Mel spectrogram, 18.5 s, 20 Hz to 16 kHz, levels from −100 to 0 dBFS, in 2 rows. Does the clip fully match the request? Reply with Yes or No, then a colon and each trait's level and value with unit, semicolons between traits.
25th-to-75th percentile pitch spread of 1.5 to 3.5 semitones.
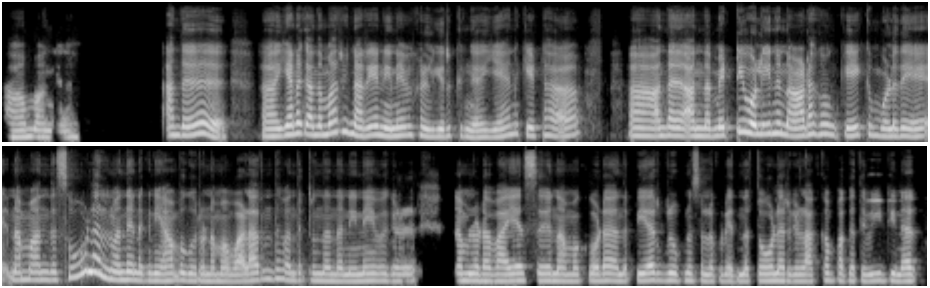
Yes: average, 3.1 semitones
